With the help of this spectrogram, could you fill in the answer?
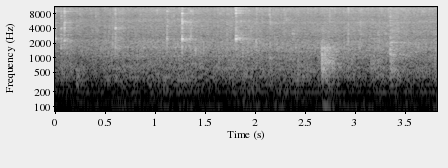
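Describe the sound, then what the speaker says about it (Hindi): Chicken frying in a pan with garlic ginger paste for a chicken korma: a faint, steady sizzle with occasional pops and soft clinks of a utensil stirring against the pot. "तो चिकन को हमने इसमें अभी फ्राई करना है"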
